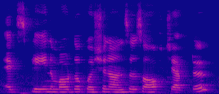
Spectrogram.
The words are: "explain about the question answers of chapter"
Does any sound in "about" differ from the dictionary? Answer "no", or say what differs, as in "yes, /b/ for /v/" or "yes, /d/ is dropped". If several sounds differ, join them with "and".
no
